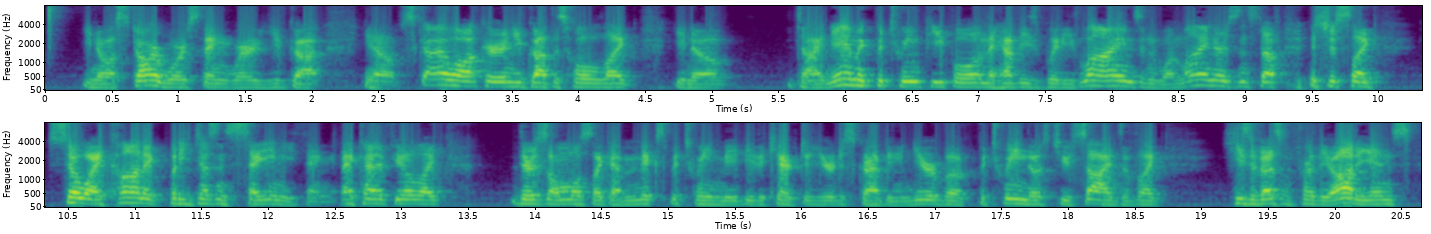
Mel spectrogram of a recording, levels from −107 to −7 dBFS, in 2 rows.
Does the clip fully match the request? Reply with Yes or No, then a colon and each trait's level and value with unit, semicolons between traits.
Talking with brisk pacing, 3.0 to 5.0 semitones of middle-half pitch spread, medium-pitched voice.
Yes: fast, 220 wpm; average, 3.5 semitones; medium, 145 Hz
